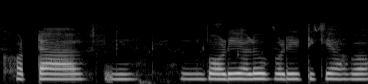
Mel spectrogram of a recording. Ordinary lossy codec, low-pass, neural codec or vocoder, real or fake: none; 7.2 kHz; none; real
